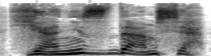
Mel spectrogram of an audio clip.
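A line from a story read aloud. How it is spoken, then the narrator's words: Hiss. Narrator (Russian): зашипела она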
